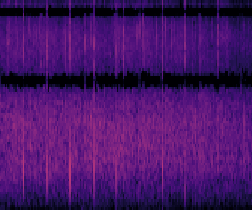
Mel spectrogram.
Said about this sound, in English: Let's give them one more hand clap and see how much we appreciate them.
